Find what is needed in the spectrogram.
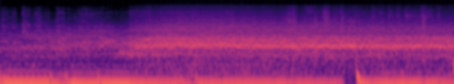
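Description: Hip-hop backing music with a deep bass beat. About two seconds in, a loud, even rushing noise joins it and stays on as the loudest sound.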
